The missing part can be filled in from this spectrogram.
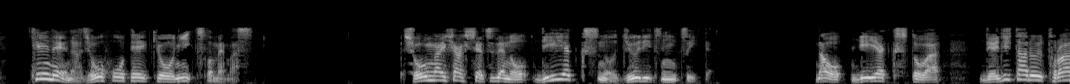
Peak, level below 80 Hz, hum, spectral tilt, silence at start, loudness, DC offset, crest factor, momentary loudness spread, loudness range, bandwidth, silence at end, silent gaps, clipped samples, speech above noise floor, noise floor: -6 dBFS; -62 dBFS; 50 Hz at -60 dBFS; -9.5 dB/octave; 0.3 s; -20 LUFS; under 0.1%; 16 dB; 10 LU; 4 LU; 5.8 kHz; 0 s; none; under 0.1%; over 70 dB; under -90 dBFS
